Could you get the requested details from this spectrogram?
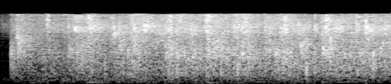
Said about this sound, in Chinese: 听明白的，掌声告诉我。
